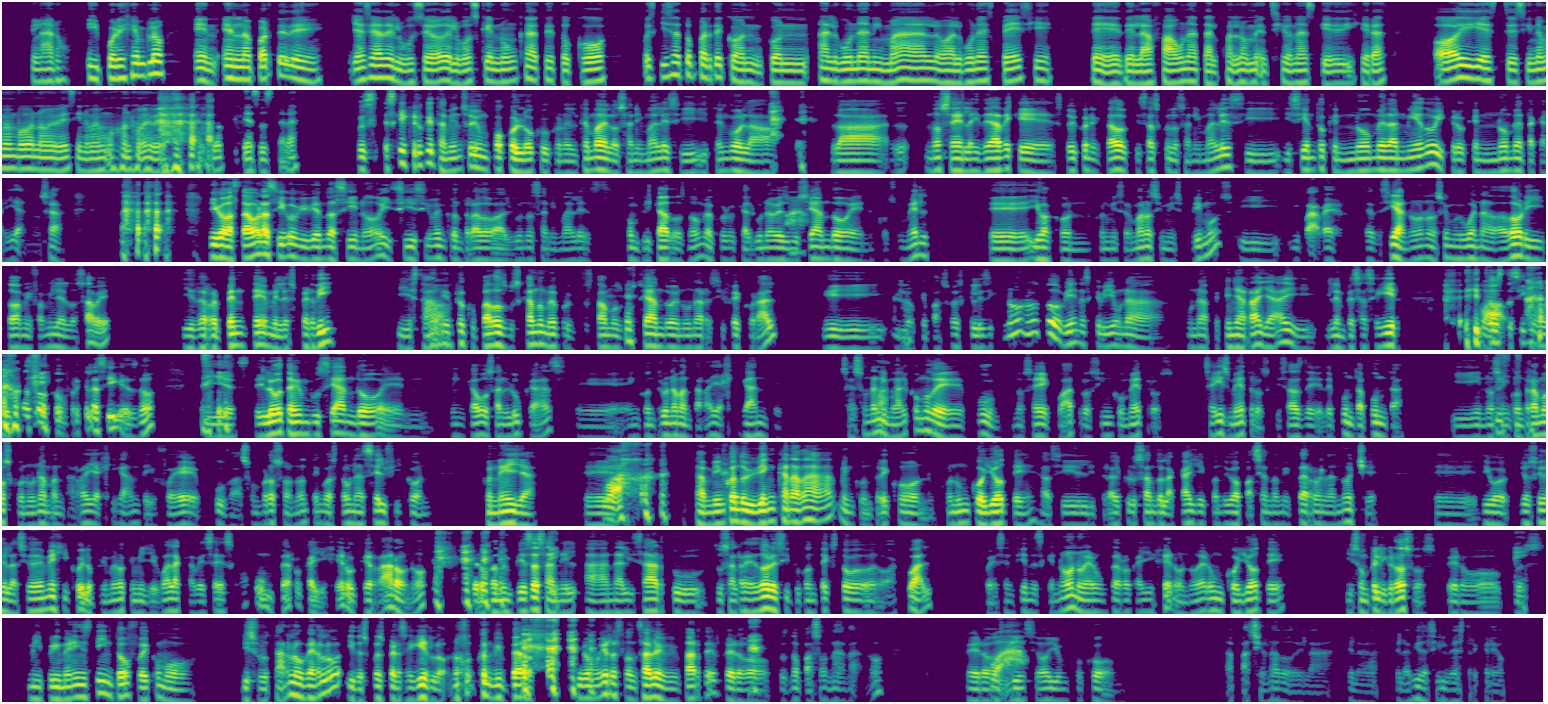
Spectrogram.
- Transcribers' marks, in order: chuckle; chuckle; chuckle; other noise; laughing while speaking: "Okey"; laughing while speaking: "Sí"; laughing while speaking: "Guau"; laugh; laugh
- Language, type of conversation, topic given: Spanish, podcast, ¿Cómo describirías la experiencia de estar en un lugar sin ruido humano?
